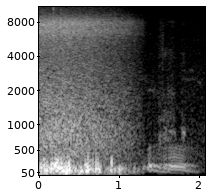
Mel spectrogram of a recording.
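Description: Wind hissing through the trees and buffeting the microphone. It cuts off abruptly a little over a second in, leaving a much quieter stretch.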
